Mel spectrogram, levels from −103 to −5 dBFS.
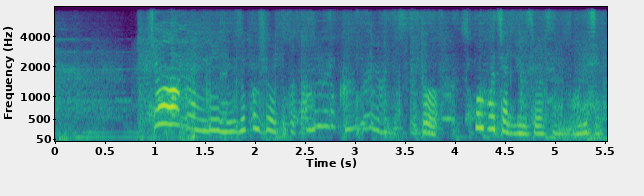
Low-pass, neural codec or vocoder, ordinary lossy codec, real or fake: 7.2 kHz; codec, 16 kHz in and 24 kHz out, 0.6 kbps, FireRedTTS-2 codec; Opus, 64 kbps; fake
